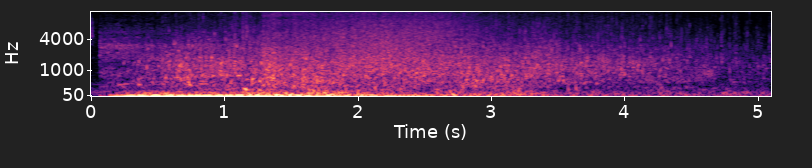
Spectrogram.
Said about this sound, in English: I wiped it from my eyes, took an arrow and shot it. It pops and turned into water, filling the floor and running over the ledge.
